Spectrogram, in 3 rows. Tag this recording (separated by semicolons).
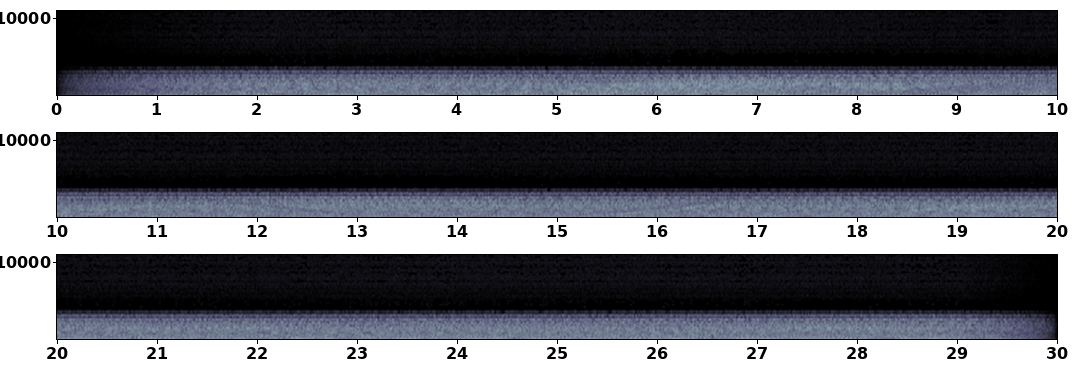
ambient; atmosphere; dare-22; dark; drone; img2snd; sonification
